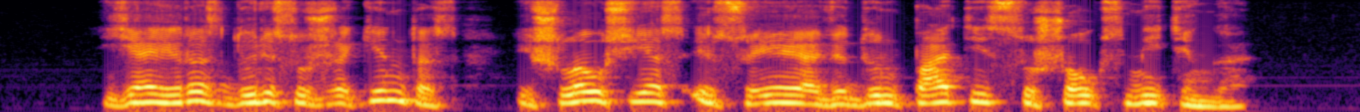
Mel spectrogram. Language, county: Lithuanian, Utena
